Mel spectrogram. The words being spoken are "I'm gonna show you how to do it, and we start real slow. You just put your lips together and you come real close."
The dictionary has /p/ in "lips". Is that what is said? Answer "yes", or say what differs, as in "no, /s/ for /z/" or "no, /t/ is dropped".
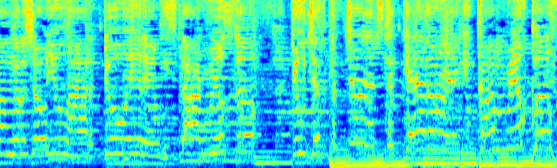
no, /p/ is dropped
